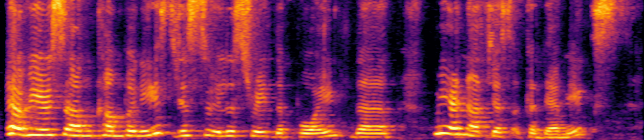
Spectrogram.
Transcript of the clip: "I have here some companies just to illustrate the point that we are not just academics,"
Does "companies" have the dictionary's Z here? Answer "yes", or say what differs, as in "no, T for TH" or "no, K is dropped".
no, S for Z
